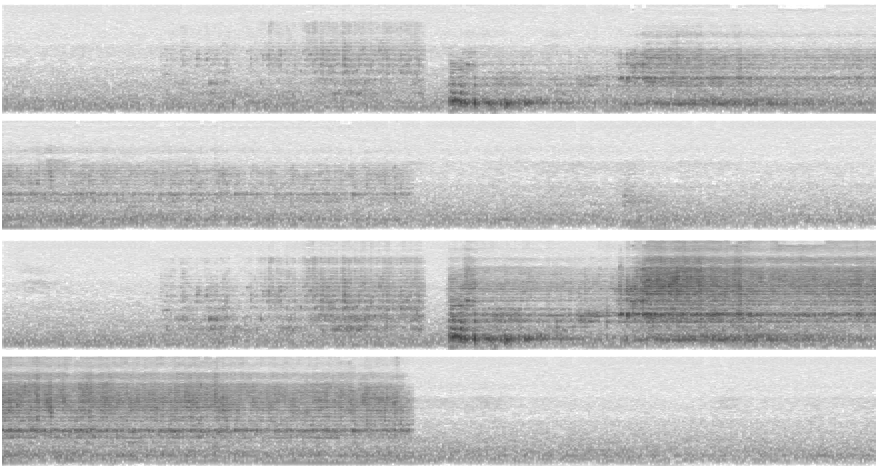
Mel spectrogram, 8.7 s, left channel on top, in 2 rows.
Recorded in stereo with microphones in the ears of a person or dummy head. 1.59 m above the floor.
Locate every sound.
0.8 s a toilet flushing: 40° right (ahead or behind)
2.2 s a toilet flushing: 75° right (ahead or behind)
